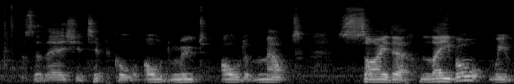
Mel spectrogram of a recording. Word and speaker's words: Mout: are looking at is old moot cider I believe that is a what you how you pronounce it not old Mountainside or I believe it's old moot but if I'm wrong let me know uh established in Nelson New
